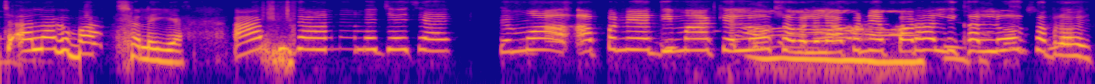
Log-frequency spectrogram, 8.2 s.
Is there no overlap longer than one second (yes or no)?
no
